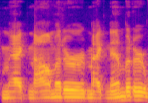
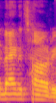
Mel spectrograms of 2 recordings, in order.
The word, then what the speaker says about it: magnetometer: he refers to like magnetometer, whatever you call it, Magnetometer? Yeah, magnetometer. Yeah, I missed a syllable in there, but The mags, as I now will forever refer them to after the January 6th hearings.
